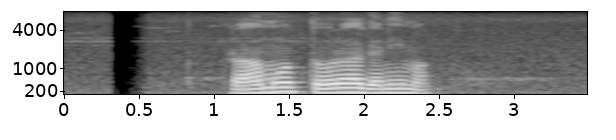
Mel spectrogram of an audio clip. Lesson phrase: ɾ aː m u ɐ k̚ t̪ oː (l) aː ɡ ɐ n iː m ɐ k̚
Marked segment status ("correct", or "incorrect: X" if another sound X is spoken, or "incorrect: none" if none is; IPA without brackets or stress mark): incorrect: ɾ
